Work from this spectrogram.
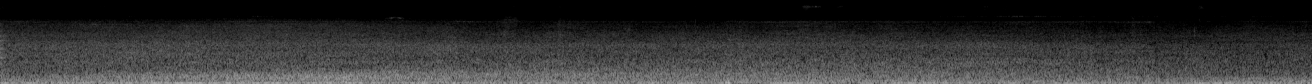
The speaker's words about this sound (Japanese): ちょっと波の近くに来たのでまた波の音が大きくなってきたんでしょうか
